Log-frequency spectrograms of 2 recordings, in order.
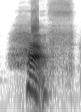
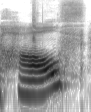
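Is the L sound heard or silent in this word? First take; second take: silent; heard. First: The L sound is silent before the F. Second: The L sound is pronounced before the F. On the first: The speaker calls it right. "It should be half" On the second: The speaker calls it wrong. "I'm going to pronounce the L, but we don't say half"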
